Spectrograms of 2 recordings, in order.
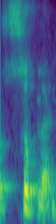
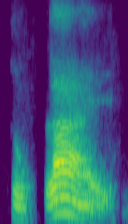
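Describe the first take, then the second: First: "supply" with the first syllable punched, the second short; stress on first syllable. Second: "Supply" with a long, strong second syllable; stress on second syllable. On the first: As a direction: hit the start of "supply", drop the end. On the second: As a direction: stretch and stress the end of "Supply". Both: Shown as a demonstration. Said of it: "What is supply here or in the second column".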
